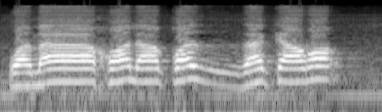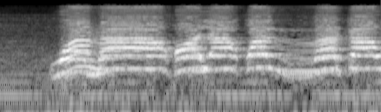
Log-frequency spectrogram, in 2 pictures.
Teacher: خا پر ہوگا، قاف کو بھی پر پڑھتے ہیں. یہاں را کے اوپر زبر ہے، اس کو بھی پر پڑھیں گے.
